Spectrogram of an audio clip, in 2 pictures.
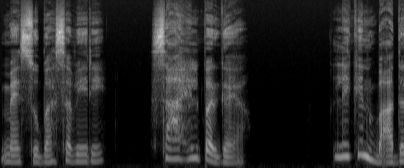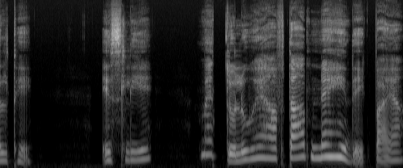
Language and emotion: Urdu, sad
